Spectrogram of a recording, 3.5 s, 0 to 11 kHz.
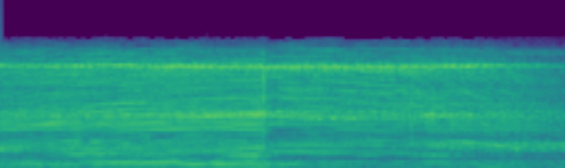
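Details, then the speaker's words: Cub Cadet 169 garden tractor starter generator field braking test: motor spun up, positive moved to F terminal, high even whir barely slows when it should brake hard; this starter generator is bad, charging system fault being diagnosed. "then unhook the positive and put it on the f terminal and it should break really well this one doesn't"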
